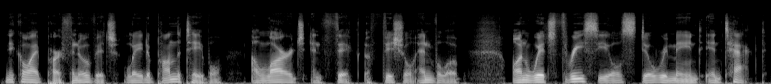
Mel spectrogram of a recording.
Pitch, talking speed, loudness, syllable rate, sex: 90 Hz, 150 wpm, -20 LUFS, 5.2 syllables/s, male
